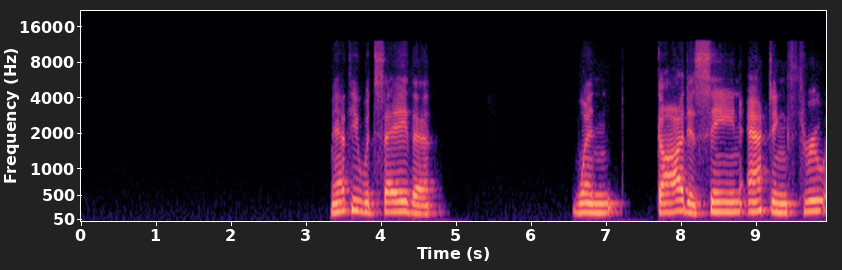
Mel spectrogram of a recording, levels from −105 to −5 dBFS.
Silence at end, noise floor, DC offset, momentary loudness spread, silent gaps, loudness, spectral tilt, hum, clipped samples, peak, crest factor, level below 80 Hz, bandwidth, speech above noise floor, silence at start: 0 s; -90 dBFS; under 0.1%; 7 LU; none; -27 LUFS; -6.5 dB/octave; none; under 0.1%; -12 dBFS; 18 dB; -78 dBFS; 12.5 kHz; 64 dB; 3.35 s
